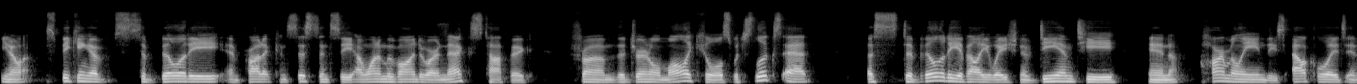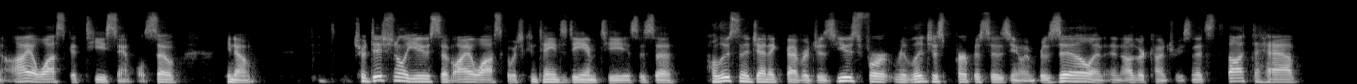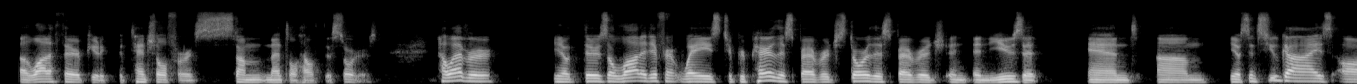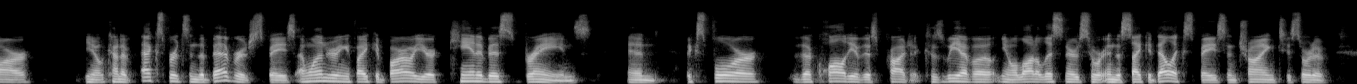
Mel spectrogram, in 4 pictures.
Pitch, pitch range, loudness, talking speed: 120 Hz, 110-130 Hz, -17 LUFS, 170 wpm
